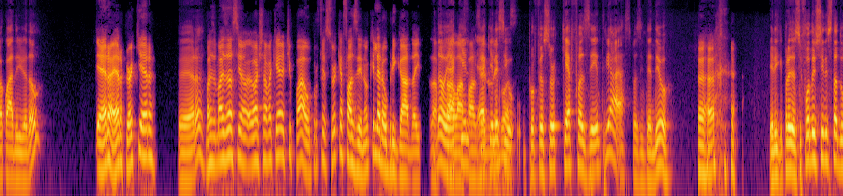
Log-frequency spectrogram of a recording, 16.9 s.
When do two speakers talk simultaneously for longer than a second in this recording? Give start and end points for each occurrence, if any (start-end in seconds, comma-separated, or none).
8.6-10.3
